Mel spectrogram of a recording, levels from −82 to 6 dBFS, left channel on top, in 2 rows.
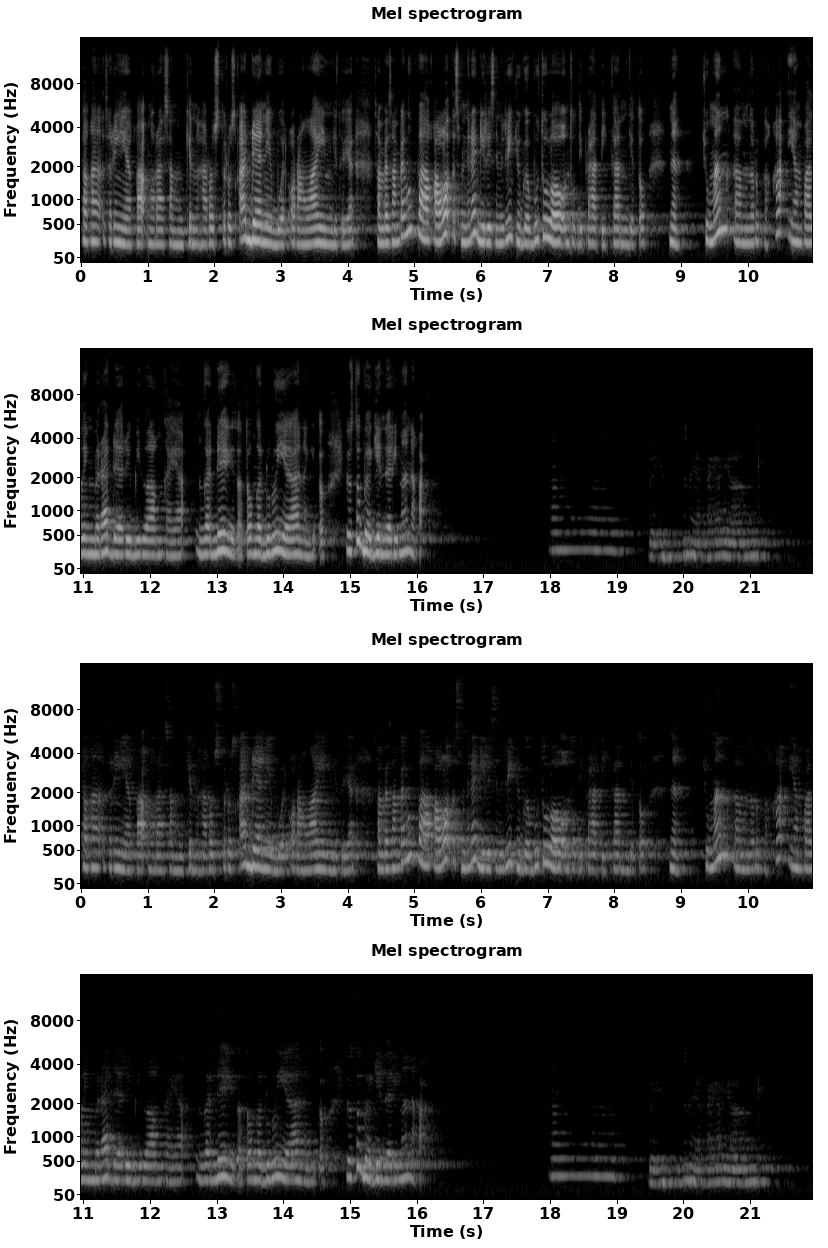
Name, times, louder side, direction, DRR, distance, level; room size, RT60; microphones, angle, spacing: voice 1, 0.0-9.0 9.3-16.1, left 8 dB, 75° left, 14 dB, 0.3 m, -32 dB
voice 2, 18.0-19.0 19.5-21.2, right 1 dB, ahead, -2 dB, 2.2 m, -48 dB
9.5 x 6.6 x 5.4 m, 1.5 s
head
